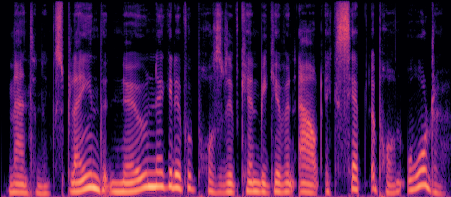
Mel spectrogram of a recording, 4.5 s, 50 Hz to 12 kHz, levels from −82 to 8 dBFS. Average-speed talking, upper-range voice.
No: average, 185 wpm; medium, 165 Hz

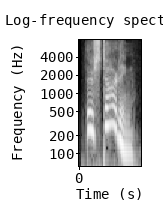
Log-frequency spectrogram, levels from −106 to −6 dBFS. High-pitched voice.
Yes: high, 205 Hz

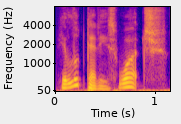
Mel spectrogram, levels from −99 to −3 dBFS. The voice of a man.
Yes: male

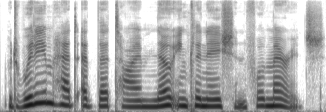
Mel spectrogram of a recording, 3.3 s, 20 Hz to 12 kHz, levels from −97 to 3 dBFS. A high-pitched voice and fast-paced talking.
No: high, 210 Hz; average, 185 wpm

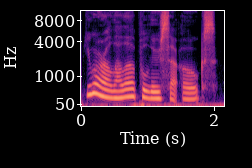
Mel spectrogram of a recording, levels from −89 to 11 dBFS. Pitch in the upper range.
Yes: high, 215 Hz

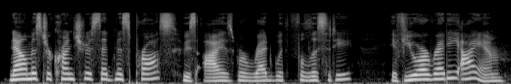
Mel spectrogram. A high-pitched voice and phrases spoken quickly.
Yes: high, 210 Hz; fast, 210 wpm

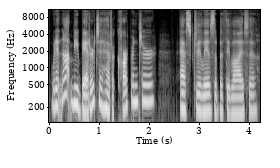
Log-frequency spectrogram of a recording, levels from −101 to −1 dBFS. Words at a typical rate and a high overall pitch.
Yes: average, 170 wpm; high, 195 Hz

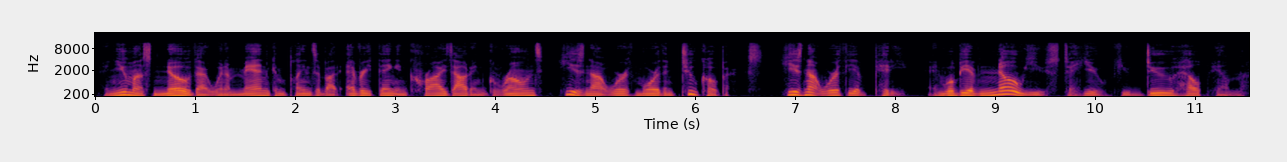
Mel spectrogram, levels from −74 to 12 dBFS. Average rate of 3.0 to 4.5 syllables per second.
No: 4.8 syllables/s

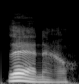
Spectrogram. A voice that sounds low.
Yes: low, 125 Hz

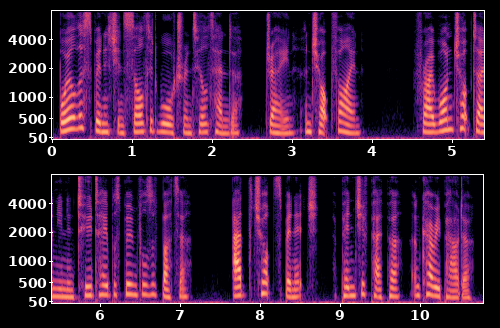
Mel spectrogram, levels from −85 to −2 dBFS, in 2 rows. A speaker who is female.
Yes: female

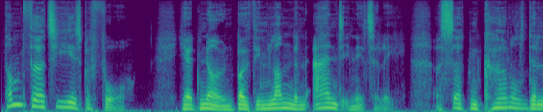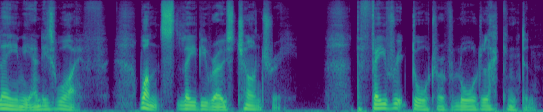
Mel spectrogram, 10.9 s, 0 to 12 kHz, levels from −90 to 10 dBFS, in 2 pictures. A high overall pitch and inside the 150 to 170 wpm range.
No: low, 110 Hz; average, 165 wpm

